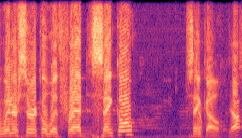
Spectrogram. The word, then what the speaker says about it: Senko: Senko. Senko, yeah. Okay. I've been mispronouncing it or saying it both ways all weekend long with You're the good. whole Senko family. I thought it was a hard O, but congratulations on your win in Super Street.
